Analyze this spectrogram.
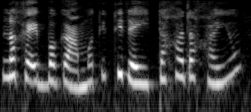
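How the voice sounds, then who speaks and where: A woman's voice: sits high, quick pace, dry recording, close to an everyday voice. An actress playing a young schoolgirl daughter who is whiny and defensive, in an Ilocano radio drama. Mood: defensive, pleading.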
